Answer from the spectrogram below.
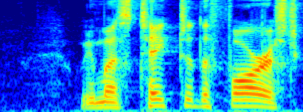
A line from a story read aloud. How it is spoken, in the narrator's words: cried Tom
